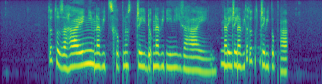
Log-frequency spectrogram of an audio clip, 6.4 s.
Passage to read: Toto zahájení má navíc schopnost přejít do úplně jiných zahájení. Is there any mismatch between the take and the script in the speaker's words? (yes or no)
yes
